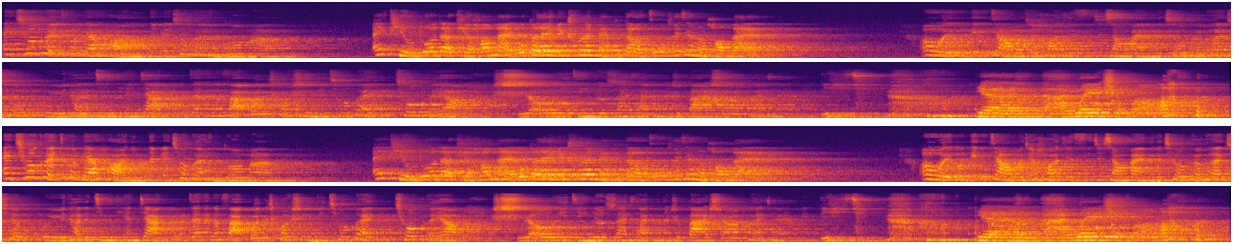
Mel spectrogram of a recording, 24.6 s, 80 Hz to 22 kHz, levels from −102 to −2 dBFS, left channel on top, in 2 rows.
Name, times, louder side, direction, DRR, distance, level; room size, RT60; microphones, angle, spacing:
voice 1, 0.0-2.8 9.1-21.9 22.2-23.0 23.4-23.9 24.2-24.3, right 2 dB, 85° right, 4 dB, 0.7 m, -26 dB
voice 2, 3.7-7.6 22.0-24.3, left 1 dB, 20° left, 2 dB, 0.5 m, -21 dB
6.1 x 4.5 x 5.5 m, 2.3 s
head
